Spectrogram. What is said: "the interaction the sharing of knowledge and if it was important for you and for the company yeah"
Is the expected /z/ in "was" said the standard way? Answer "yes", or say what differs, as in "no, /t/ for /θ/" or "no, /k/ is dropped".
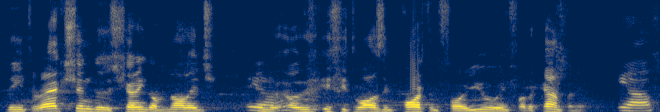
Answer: yes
